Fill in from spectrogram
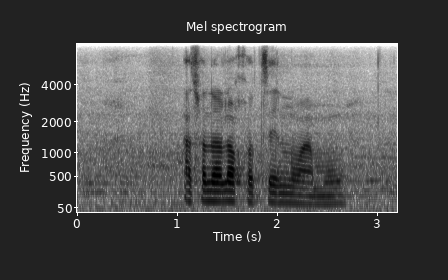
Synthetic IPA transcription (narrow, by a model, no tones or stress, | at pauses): at͡sʰwanalak͡xʰʊt͡sen̩wamo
